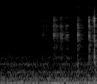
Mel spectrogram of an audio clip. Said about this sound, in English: Okay, I have this pinking scissor that's a little smaller pinker, and I think it might work well for the edges of a stamp, just to make that easy.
